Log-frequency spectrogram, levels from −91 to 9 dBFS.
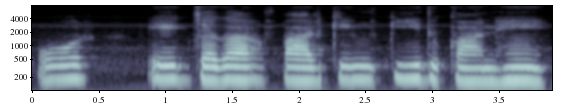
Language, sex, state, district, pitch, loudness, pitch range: Hindi, female, Madhya Pradesh, Bhopal, 175 Hz, -18 LUFS, 165-180 Hz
